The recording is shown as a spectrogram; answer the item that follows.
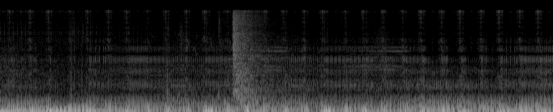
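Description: Low rumbling drone of a suspense film score, with a brief whoosh a little under two seconds in.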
